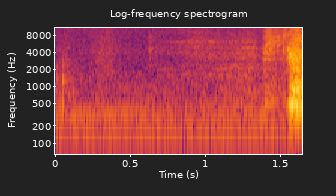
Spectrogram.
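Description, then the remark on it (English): A single sharp, loud sneeze bursts out near the end, after a stretch of quiet low hum with no talking. “Bless you.”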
